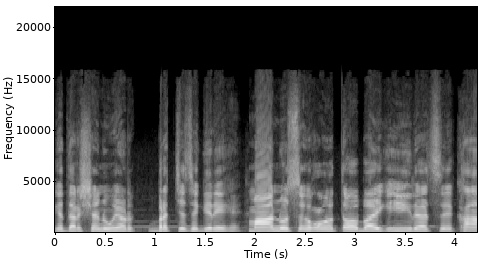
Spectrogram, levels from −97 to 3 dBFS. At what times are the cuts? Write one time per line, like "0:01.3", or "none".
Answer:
0:01.9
